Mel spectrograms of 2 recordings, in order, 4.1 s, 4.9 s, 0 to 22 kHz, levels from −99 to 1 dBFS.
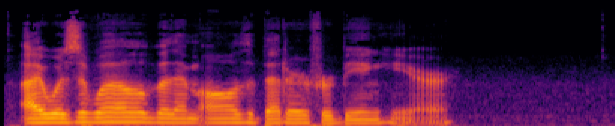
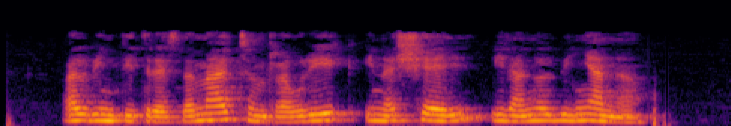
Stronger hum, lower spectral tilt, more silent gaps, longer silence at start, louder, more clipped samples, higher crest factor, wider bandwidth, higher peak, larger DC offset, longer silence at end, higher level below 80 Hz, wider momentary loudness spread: neither; about the same, -7 dB/octave vs -6.5 dB/octave; neither; about the same, 0.15 s vs 0.05 s; about the same, -23 LUFS vs -25 LUFS; neither; about the same, 18 dB vs 16 dB; first, 11.5 kHz vs 7.8 kHz; first, -4 dBFS vs -10 dBFS; neither; first, 1.1 s vs 0.5 s; first, -48 dBFS vs -60 dBFS; first, 14 LU vs 6 LU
